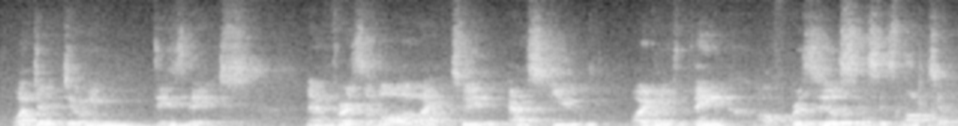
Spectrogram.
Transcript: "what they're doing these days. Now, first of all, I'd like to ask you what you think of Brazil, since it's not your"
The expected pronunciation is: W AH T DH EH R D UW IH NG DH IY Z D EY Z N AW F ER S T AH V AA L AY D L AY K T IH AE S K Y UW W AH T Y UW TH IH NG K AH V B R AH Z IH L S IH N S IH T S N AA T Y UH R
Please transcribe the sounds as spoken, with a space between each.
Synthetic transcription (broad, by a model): W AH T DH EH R D UW IH NG DH IY Z D EY Z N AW F ER S T AH V AA L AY L AY K T IH AE S K Y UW W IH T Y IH TH IH NG K AH V B R AH Z IH L S IH N S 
